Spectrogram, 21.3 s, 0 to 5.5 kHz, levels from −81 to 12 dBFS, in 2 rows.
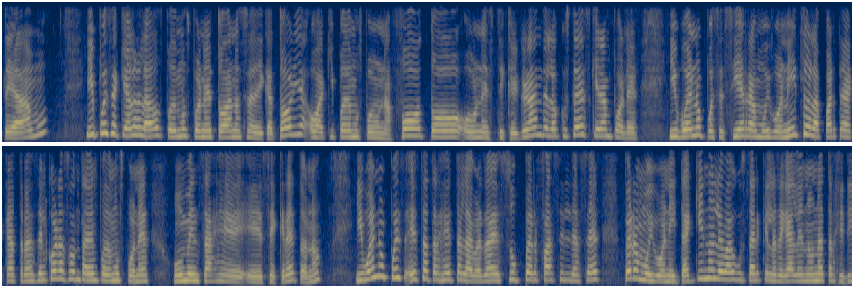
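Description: No audible technical faults anywhere in this recording.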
